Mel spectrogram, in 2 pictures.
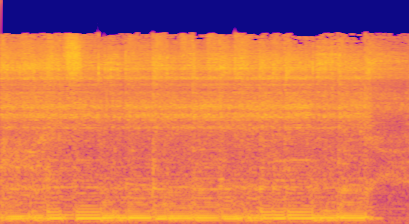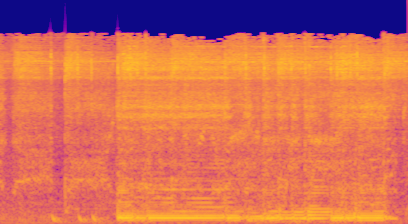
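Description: Electric bass guitar played fingerstyle with a loud heavy rock backing of distorted guitars and drums. About halfway through the whole band stops for about two seconds, then comes back in at full level.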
